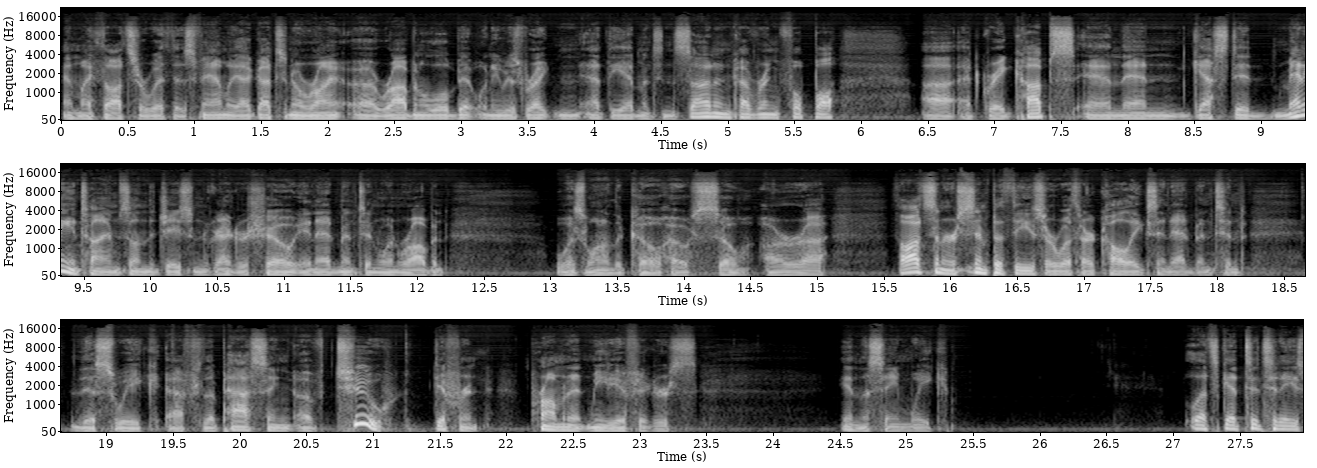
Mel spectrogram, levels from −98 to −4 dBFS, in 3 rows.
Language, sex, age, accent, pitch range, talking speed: English, male, 50-69, American, 90-120 Hz, 175 wpm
